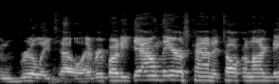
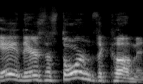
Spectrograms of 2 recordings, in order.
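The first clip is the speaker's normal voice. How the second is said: put-on local North Dakota accent. Describing how people talk up in North Dakota, imitating a North Dakota accent. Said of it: "get up to like North Dakota, and you'll hear people going like".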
